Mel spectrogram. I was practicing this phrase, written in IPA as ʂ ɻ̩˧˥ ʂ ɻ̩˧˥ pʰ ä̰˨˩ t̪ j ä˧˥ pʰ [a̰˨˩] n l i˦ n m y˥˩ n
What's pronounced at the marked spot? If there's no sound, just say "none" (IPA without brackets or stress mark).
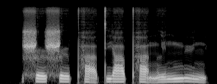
a̰˨˩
